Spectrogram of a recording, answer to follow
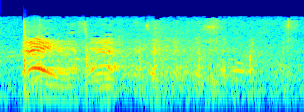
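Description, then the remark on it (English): Several heavy, irregular thumps as a woman stomps her feet up and down on a floor to show her arthritis is healed, mixed with voices talking and exclaiming in the background. “You stomp your feet up down so they can see.”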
